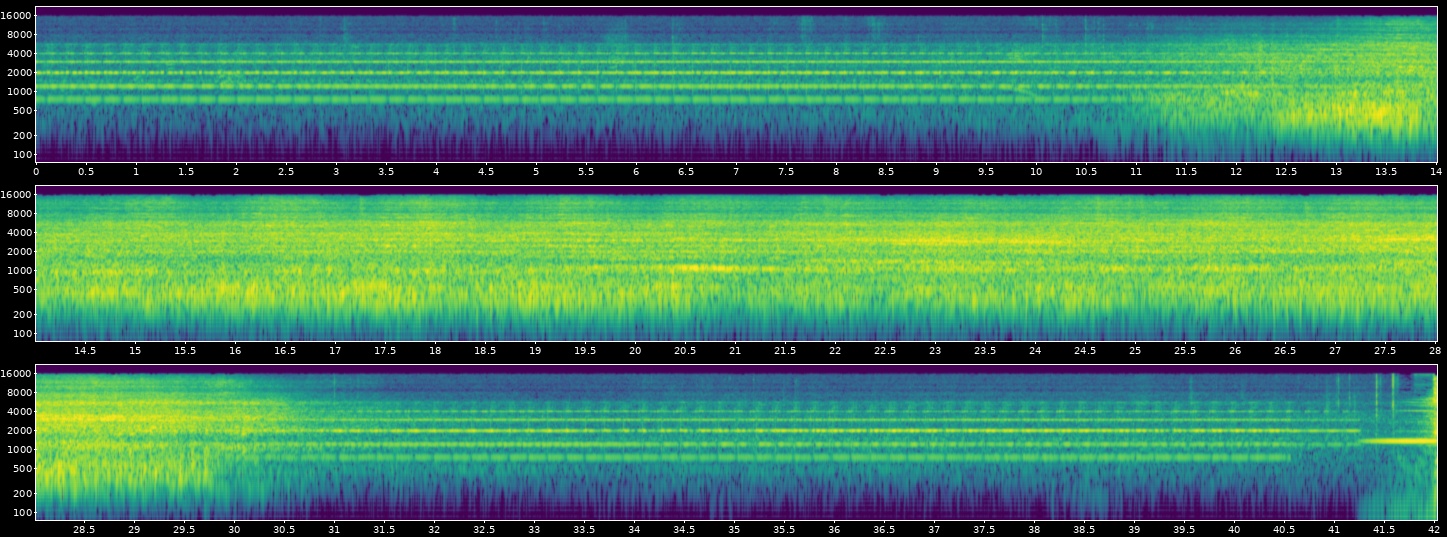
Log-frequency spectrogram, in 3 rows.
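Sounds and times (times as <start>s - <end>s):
crossing warning bell ringing: 0.0s - 42.0s
train wheels rumbling on rails: 10.0s - 31.1s.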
